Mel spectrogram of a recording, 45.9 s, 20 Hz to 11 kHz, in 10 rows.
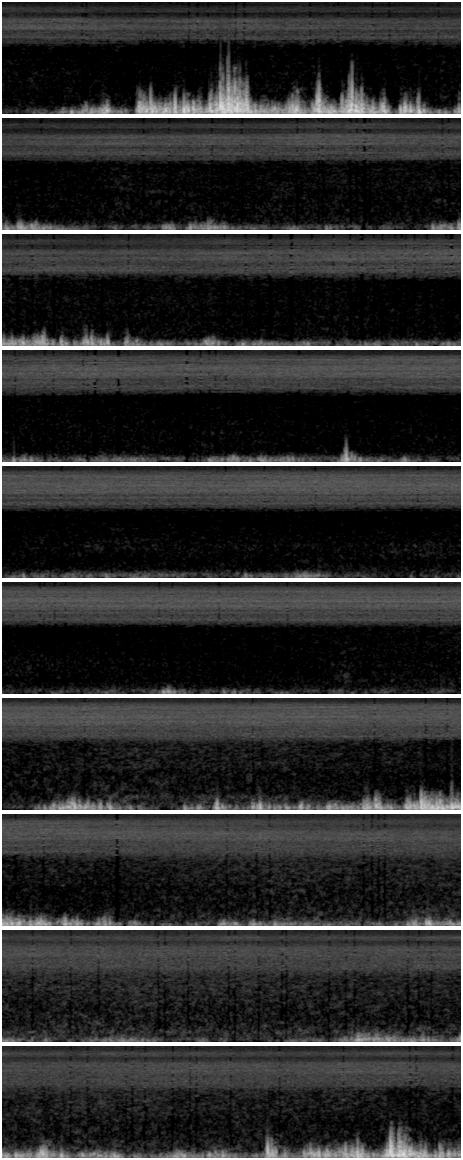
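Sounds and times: insect chorus hissing: 0.0 - 45.9
low rumbling wind gusts: 0.7 - 5.1, 29.6 - 33.2.

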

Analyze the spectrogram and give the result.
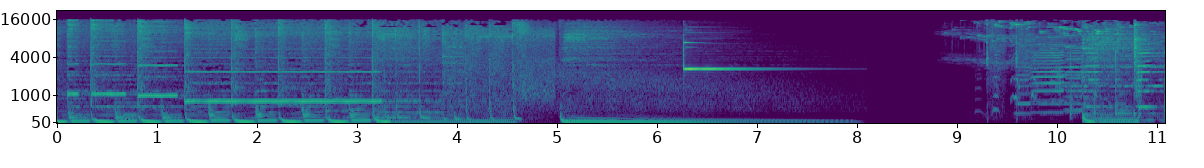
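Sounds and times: low tone sliding downward: 5.2 - 8.1
bright ringing ding: 6.2 - 8.1.

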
